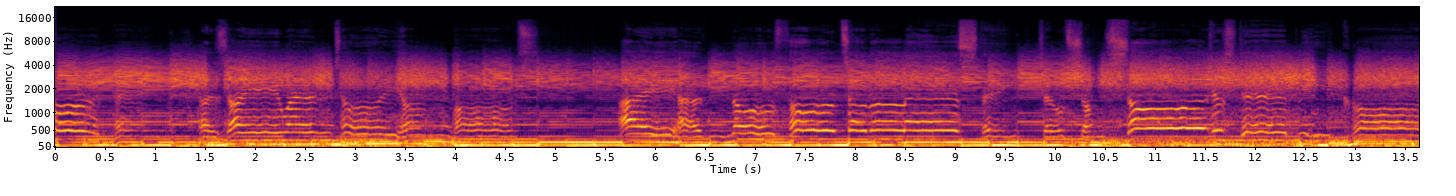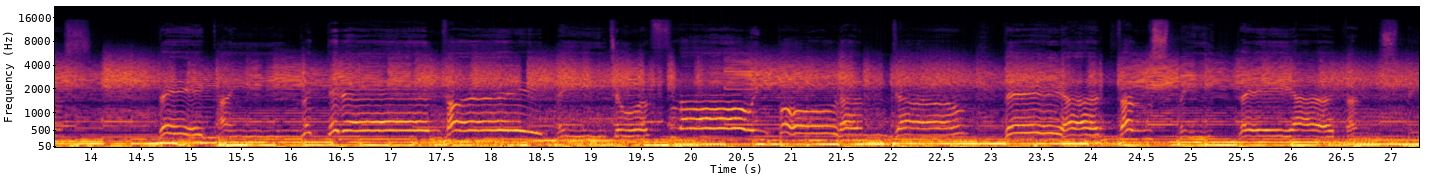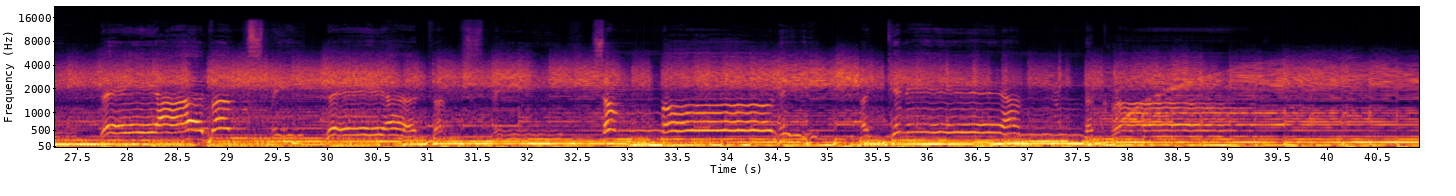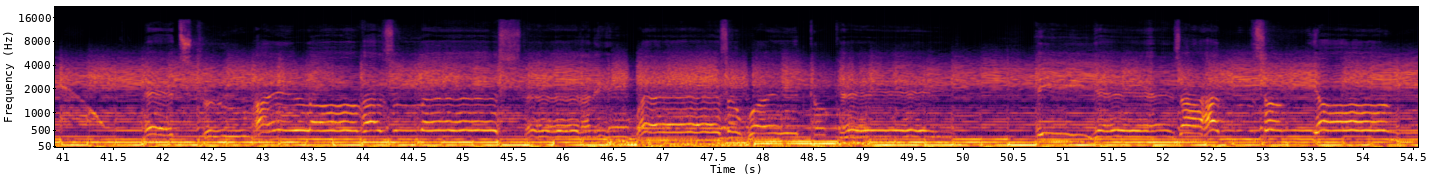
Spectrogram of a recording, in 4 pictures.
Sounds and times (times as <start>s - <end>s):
Independent music: 0.0s - 54.5s.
